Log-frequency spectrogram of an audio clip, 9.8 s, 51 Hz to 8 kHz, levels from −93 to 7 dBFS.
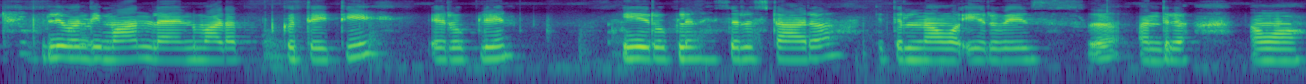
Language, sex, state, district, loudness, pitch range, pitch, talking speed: Kannada, female, Karnataka, Belgaum, -13 LUFS, 220-240 Hz, 225 Hz, 75 wpm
